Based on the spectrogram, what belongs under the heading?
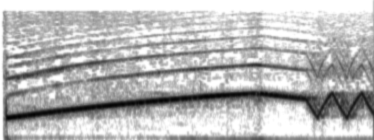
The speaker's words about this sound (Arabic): إنه الصوت الذي لا يكاد يختفي من شوارع بغداد، أحيانا حتى في ساعات حظر التجوال الليلي، فسيارات الإسعاف أصبحت طوق النجاة في بحر أعمال العنف الهائج.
